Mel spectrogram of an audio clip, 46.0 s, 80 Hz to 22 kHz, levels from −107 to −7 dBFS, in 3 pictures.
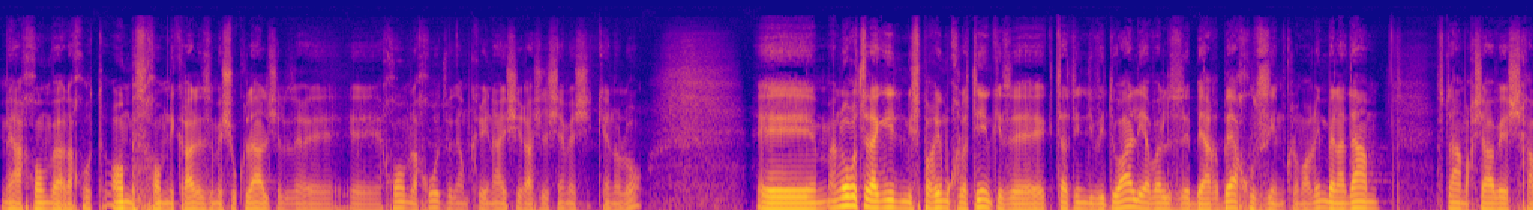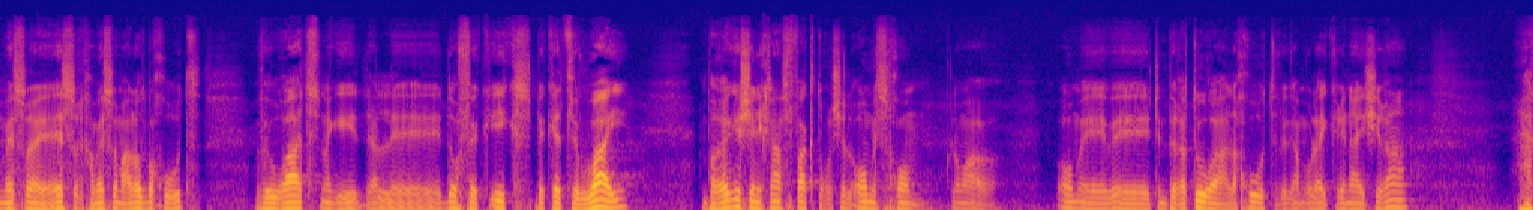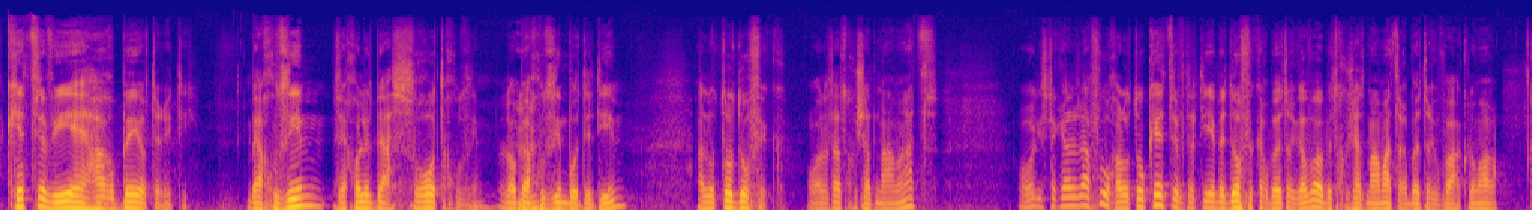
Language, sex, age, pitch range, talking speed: Hebrew, male, 50-69, 110-130 Hz, 140 wpm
